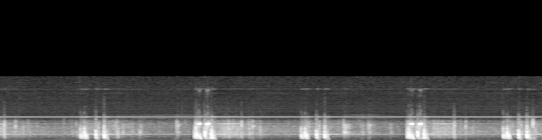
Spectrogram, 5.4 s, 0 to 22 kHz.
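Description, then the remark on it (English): Telephone switchhook flashing on a call routed through the Peekskill Goody Tandem from a crossbar 5 exchange: short clusters of sharp clicks repeat about once a second, five bursts in a row, over a faint steady line hum with no talking. “Let me flash a few times, first of all.”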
